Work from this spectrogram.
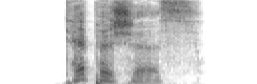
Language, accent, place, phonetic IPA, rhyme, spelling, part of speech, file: German, Germany, Berlin, [ˈtɛpɪʃəs], -ɛpɪʃəs, täppisches, adjective, De-täppisches.ogg
- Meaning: strong/mixed nominative/accusative neuter singular of täppisch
